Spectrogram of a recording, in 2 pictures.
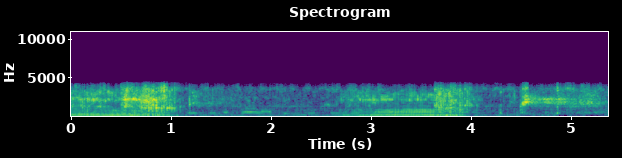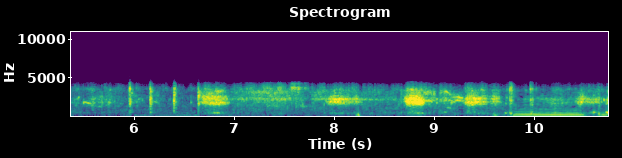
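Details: Loud rattling snores on in-breaths with quiet gaps and surrounding noises, from a person sleeping; ordinary snoring.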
